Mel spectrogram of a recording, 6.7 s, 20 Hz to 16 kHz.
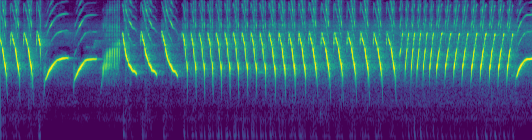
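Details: Canary singing a long rolling song used to get another canary to sing, recorded 21 April 2022: a few swooping whistles, then a long run of fast, evenly repeated falling notes.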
